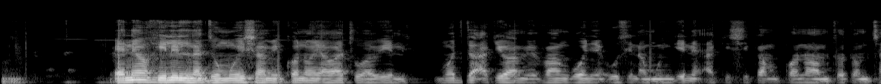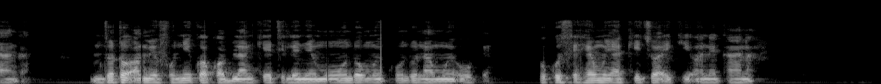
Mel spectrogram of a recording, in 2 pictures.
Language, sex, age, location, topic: Swahili, male, 25-35, Nairobi, health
